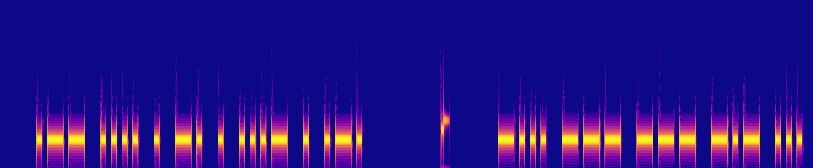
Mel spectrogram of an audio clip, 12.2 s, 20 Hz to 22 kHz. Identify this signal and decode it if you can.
Morse code, heard as a keyed tone, about 15 wpm, 700 Hz. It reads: WHENEVER BOOKS
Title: Sentences from Top 1200 Words - New Word Drill Alt - 15wpm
